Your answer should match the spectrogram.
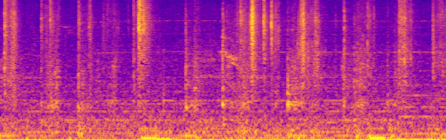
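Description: A wooden spoon pushing buttered squash seeds across a foil-lined baking sheet: irregular light scrapes and clicks as the seeds slide and tap on the foil.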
